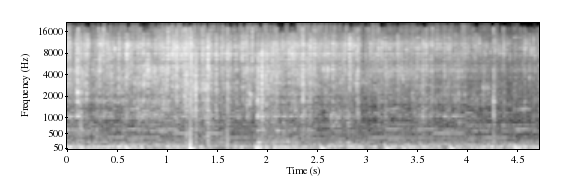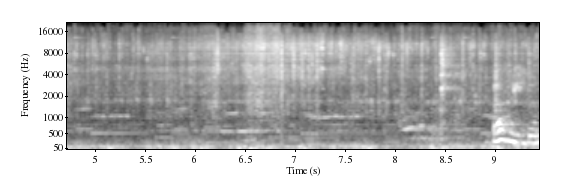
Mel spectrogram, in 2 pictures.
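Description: Skin-on sea bass frying in a pan for a sweet and sour dish after being flipped: a steady, close, crackling sizzle throughout, with a brief utensil clatter near the end.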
